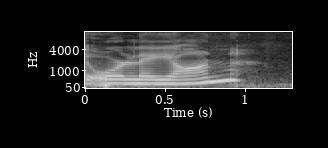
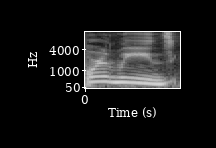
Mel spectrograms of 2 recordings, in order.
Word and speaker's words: Orléans: After the opera failed, the Marquise de Montesson, who was the wife of the de Orléans, not Orleans, even though it looks just like it. But this man on YouTube yelled at me telling me that that is not how you say it.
